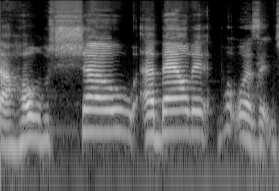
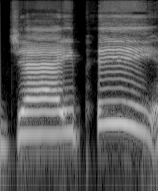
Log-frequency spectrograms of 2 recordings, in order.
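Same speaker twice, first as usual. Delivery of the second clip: quivering voice; 4 semitones higher than usual. Retold or imitated. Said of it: "in a quivering voice".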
